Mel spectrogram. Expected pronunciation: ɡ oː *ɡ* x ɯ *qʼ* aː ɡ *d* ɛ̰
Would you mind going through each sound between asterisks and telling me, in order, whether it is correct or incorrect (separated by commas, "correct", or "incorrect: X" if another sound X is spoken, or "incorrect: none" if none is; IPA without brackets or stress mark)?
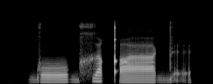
correct, correct, correct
